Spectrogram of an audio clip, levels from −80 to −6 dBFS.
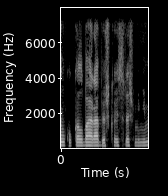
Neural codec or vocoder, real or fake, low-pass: none; real; 7.2 kHz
